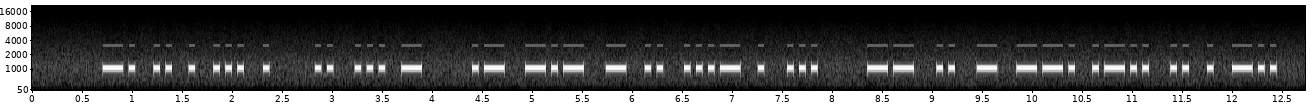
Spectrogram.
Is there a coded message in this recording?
Yes: Morse code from 0.6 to 12.5 s, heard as a keyed tone, hand-sent with a paddle, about 20 wpm, 1060 Hz. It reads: NIESE IST AKTIVES MITGLIED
